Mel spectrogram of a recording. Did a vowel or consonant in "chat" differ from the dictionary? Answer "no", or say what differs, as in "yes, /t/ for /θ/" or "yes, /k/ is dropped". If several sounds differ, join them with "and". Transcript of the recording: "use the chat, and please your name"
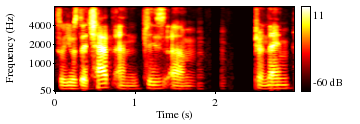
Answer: no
